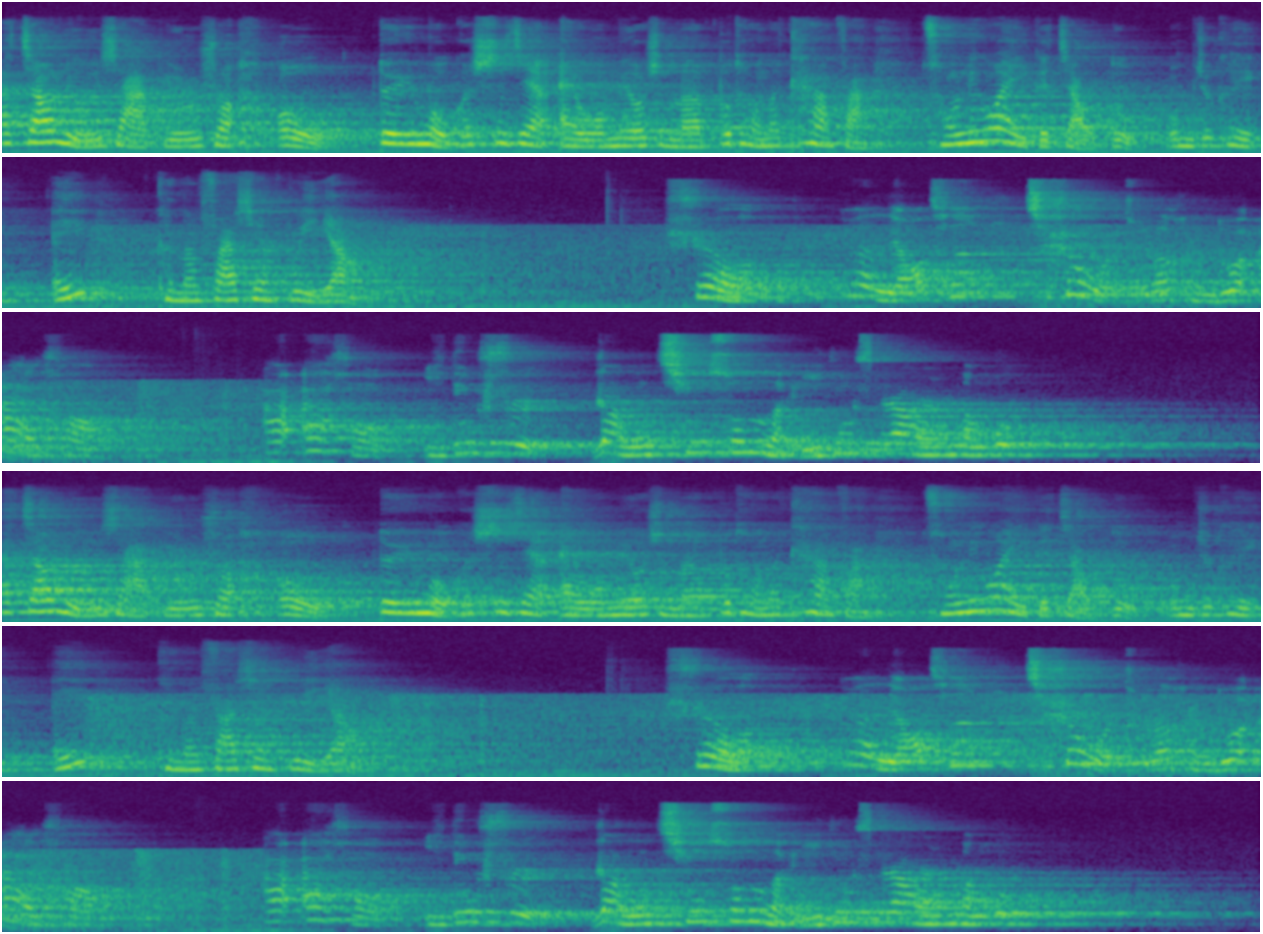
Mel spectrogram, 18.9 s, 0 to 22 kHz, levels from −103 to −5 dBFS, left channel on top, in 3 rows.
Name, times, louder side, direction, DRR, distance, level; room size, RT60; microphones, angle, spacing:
voice 1, 0.0-8.1, left 2 dB, 30° left, 3 dB, 0.6 m, -25 dB
sound 1, 6.6-13.9, right 3 dB, 70° right, 1.2 m, -44 dB
voice 2, 9.6-10.1 10.5-13.1 13.9-17.7, equal, 5° left, 1 dB, 1.0 m, -28 dB
13.5 x 11.5 x 6.5 m, 2.7 s
head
